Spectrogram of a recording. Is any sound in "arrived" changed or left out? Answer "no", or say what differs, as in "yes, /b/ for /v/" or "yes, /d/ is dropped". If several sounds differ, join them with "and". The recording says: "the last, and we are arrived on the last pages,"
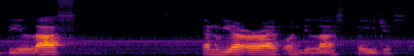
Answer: yes, /d/ is dropped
